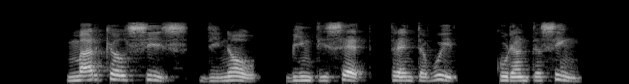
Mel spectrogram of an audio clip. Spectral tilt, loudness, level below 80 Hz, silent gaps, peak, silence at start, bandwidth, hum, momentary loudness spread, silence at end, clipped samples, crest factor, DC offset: -3.5 dB/octave; -21 LUFS; -64 dBFS; 1.90-1.99 s, 2.63-2.85 s, 3.74-3.89 s, 4.60-4.96 s; -2 dBFS; 0.65 s; 7.8 kHz; none; 12 LU; 0.5 s; under 0.1%; 20 dB; under 0.1%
